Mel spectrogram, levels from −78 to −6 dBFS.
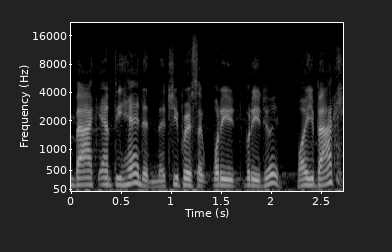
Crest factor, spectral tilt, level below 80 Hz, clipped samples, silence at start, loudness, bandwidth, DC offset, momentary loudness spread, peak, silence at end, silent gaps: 20 dB; -5 dB/octave; -62 dBFS; under 0.1%; 0 s; -35 LUFS; 17 kHz; under 0.1%; 4 LU; -16 dBFS; 0 s; none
